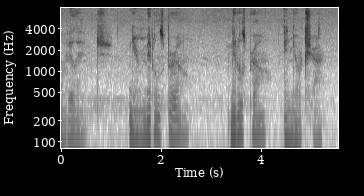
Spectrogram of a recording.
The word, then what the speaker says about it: Yorkshire: near Middlesbrough Middlesbrough in Yorkshire Yorkshire and I you Brits say that your chair your chair his father was a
